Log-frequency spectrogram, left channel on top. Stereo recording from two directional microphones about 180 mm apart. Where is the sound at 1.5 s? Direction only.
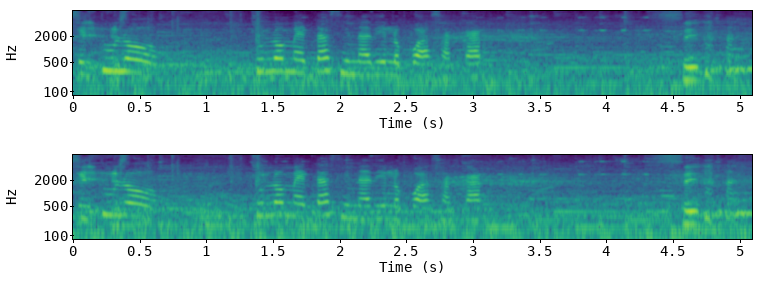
60° left (ahead or behind).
